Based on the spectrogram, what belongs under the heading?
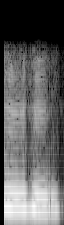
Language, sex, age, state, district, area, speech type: Bengali, female, 18-30, West Bengal, Darjeeling, urban, conversation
